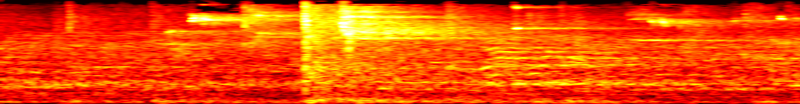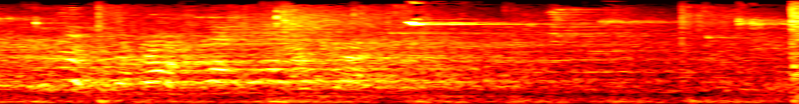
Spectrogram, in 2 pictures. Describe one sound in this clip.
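Sneakers squeak and thud on a wooden floor.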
